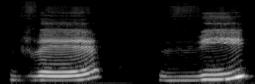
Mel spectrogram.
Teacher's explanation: o V é um assopro mais tremido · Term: som do V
